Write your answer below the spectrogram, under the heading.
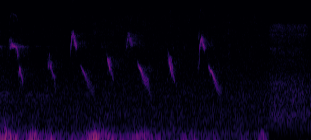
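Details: Stolid flycatcher (locally "Big Tom Fool"), a Caribbean endemic, perched atop an acacia in dry limestone scrub on Jamaica's south coast at Hellshire, giving quick paired high thin downslurred whistles, several pairs in three seconds, over rumbling wind.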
